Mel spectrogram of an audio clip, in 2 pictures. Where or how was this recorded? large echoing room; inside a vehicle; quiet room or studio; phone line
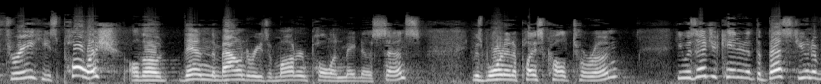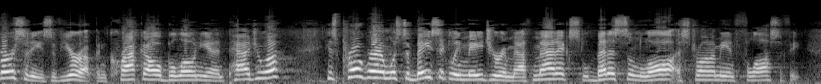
large echoing room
